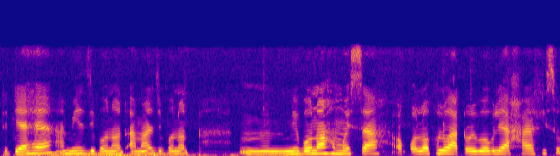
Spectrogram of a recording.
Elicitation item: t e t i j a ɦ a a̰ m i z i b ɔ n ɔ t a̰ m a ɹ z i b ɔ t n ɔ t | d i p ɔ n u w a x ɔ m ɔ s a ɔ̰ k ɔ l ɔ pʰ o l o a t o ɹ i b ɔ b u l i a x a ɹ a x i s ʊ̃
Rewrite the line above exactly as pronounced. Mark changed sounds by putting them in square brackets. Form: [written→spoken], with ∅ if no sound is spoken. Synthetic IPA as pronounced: t e t i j a ɦ [a→ɛ] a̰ m i z i b ɔ n ɔ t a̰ m a ɹ z i b ɔ [t→∅] n ɔ t | [d→n] i [p→b] ɔ n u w a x ɔ m ɔ s a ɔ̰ k ɔ l ɔ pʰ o l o a t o ɹ i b ɔ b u l i a x a ɹ a x i s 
